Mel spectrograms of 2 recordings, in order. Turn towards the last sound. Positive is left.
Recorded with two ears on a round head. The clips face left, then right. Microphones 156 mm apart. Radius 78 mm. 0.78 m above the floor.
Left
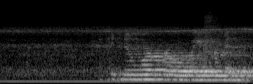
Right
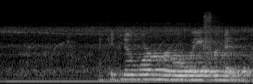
turn(degrees=-45)  # may be behind; listen again after turning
